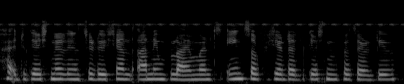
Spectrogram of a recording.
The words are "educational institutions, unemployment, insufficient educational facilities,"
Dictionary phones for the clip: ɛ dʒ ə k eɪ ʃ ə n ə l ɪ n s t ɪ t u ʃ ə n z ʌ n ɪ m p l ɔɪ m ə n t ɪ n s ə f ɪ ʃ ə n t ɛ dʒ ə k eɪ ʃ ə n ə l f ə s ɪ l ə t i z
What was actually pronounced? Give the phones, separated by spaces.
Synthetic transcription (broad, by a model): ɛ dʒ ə k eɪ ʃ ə n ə l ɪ n s t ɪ t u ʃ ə n ʌ n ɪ m p l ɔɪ m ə n t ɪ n s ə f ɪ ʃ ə n t ɛ dʒ ə k eɪ ʃ ə n ə l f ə s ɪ l t i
